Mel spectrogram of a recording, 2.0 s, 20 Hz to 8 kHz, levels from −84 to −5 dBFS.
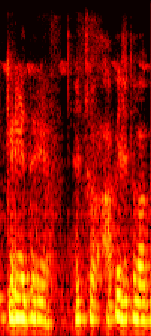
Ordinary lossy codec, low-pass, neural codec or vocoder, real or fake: Opus, 32 kbps; 7.2 kHz; none; real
